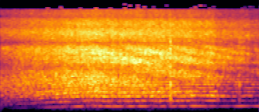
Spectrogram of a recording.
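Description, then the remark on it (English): A drone's motors spin up for takeoff into a steady, buzzing whir with a low droning hum and a hissy edge, holding a constant, fairly loud level throughout with a couple of faint clicks near the end. “You'll notice when I start up the motors, it's like go, oh, the home point has been recorded, so that's what it does when I start the motors.”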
